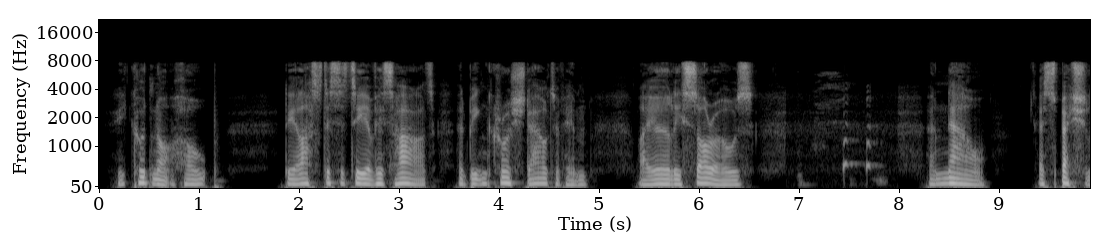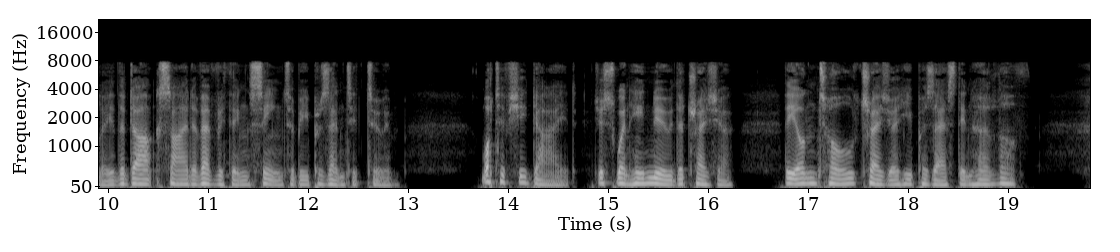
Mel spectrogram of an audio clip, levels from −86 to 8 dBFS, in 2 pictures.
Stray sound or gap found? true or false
true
